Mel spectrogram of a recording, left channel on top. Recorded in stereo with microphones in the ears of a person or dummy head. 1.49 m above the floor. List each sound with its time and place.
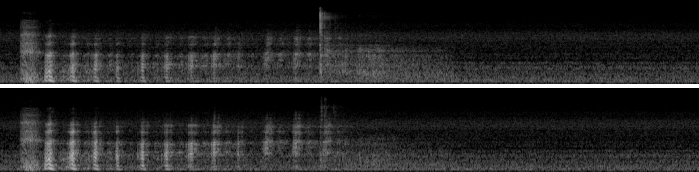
0.2 s laughter: 15° left (ahead or behind), 0.6 m; by 3.4 s 80° right, 3.5 m
3.2 s a gunshot: 65° left (ahead or behind), 2.5 m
